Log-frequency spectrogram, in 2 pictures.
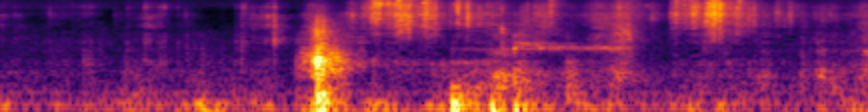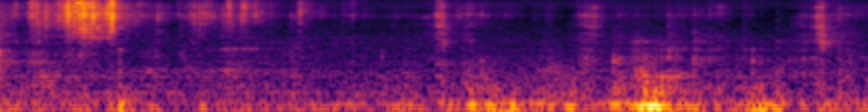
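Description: Small scissors snipping through a thin paper napkin, with the paper rustling and crinkling as it is handled and turned. The cuts and rustles come irregularly, busiest in the first half, then fainter.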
